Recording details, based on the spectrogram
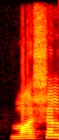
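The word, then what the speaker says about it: muscle: For example देखिए एम यू एस सी एल ई, इसको क्या पढ़ेंगे, मसल पढ़ेंगे, क्या पढ़ेंगे, एम यू एस एल ई मसल, सी क्या है यहाँ पे, साइलेंट है।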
